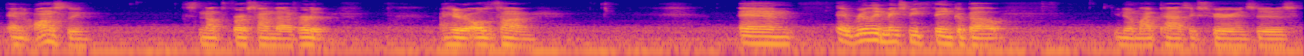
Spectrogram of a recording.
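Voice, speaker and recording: Guy acting as an earnest american motivational teacher, lowish voice, rambling pep talk monologue, distant mic. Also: natural voice. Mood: earnest, reflective. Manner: rambling, emphatic, colloquial. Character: earnest male motivational teacher advising students. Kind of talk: self-written monologue, motivational speech. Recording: echoey room, distant mic, background noise.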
